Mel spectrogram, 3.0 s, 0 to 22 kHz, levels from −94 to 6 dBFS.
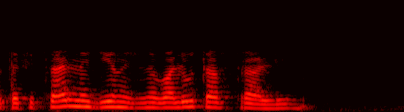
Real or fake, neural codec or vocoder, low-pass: real; none; 3.6 kHz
